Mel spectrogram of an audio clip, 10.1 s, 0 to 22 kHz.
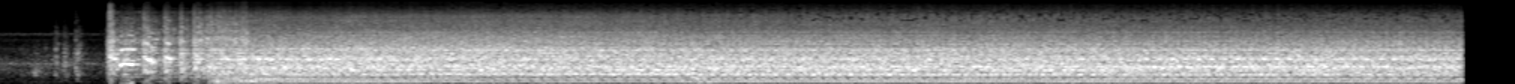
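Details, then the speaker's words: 2007 Toyota 3.5L with 170,000 miles, after graphene oil additive treatment: catches after a short crank and settles into a smooth, quiet, even idle with no ticking. Owner says he has never heard it so quiet. "But hey, to me this looks like a success. Never heard this engine so quiet."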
